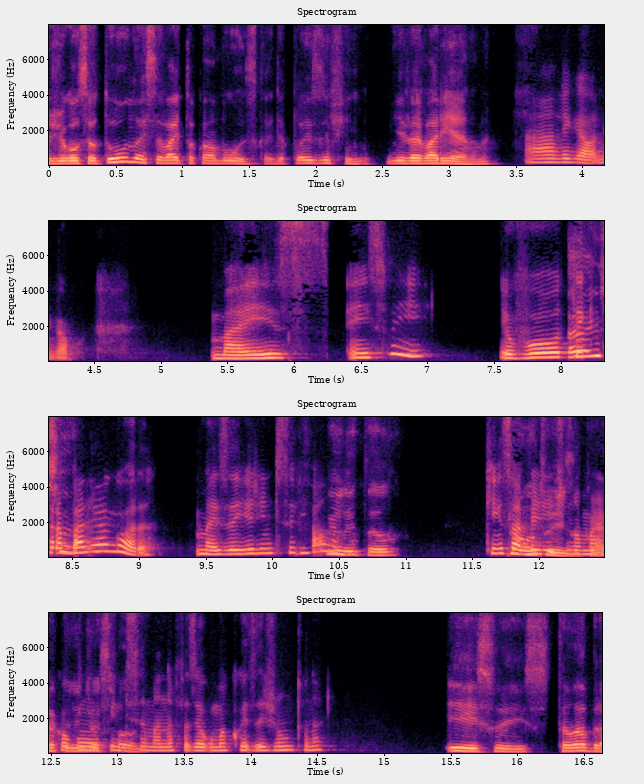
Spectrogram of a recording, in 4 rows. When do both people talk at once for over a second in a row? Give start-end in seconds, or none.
11.7-13.3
